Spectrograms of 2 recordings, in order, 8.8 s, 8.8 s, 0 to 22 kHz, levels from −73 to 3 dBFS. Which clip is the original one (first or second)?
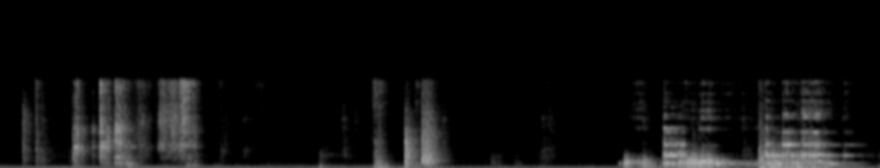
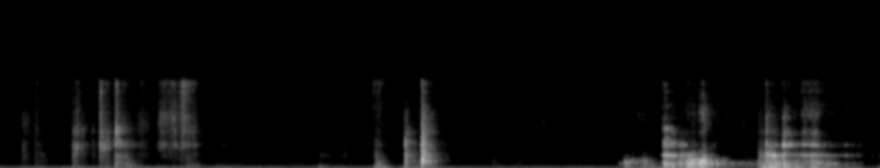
first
